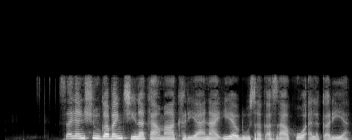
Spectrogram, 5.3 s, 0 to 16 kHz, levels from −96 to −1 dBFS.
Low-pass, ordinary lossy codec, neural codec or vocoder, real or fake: 7.2 kHz; none; codec, 16 kHz, 1 kbps, X-Codec, WavLM features, trained on Multilingual LibriSpeech; fake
